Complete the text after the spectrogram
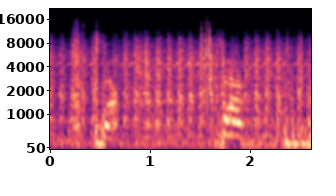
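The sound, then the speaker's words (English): A car engine cranks over and over in a rapid, grinding rhythm without catching, fairly loud, with voices murmuring faintly beneath it. “I think you flooded it.”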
